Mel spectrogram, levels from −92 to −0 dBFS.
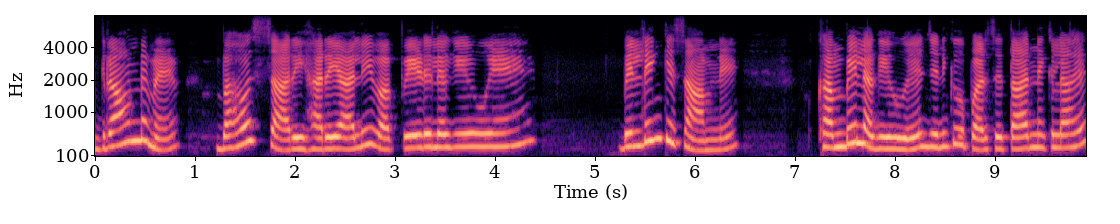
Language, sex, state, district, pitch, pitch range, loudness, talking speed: Hindi, female, Uttar Pradesh, Hamirpur, 270 Hz, 240-300 Hz, -16 LUFS, 135 wpm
